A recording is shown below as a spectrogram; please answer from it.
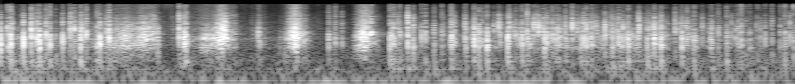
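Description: Long nails tap and scratch quickly across the cloth spines of a stack of red cloth-bound hardcover books. Dry, crunchy, bright ticks and rasps with no low end cut off sharply, and a few longer scratching strokes swell up in the middle before the fast tapping resumes.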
